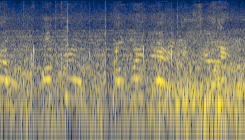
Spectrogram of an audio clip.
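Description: Basketball arena crowd: many voices shouting and talking over one another at a steady, fairly loud level.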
